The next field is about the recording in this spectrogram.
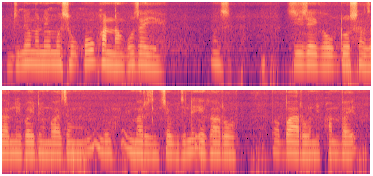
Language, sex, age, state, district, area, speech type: Bodo, female, 60+, Assam, Chirang, rural, spontaneous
